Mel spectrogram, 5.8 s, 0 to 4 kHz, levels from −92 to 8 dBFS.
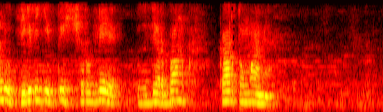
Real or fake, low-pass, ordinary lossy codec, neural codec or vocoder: real; 3.6 kHz; AAC, 16 kbps; none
